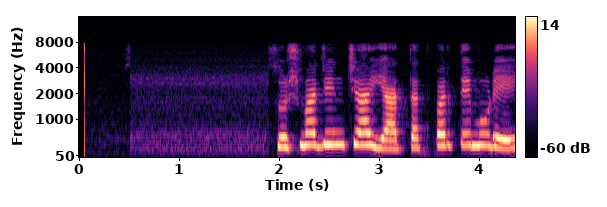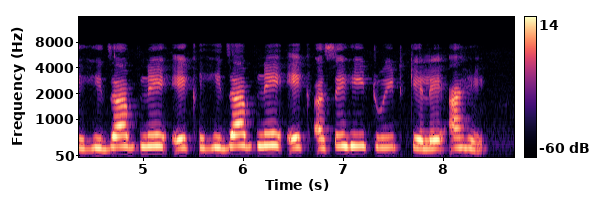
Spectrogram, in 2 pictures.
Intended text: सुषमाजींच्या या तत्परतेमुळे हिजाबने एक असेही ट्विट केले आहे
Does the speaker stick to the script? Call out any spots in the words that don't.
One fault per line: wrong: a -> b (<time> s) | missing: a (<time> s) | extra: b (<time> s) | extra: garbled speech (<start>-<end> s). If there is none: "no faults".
extra: हिजाबने एक (5.6 s)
